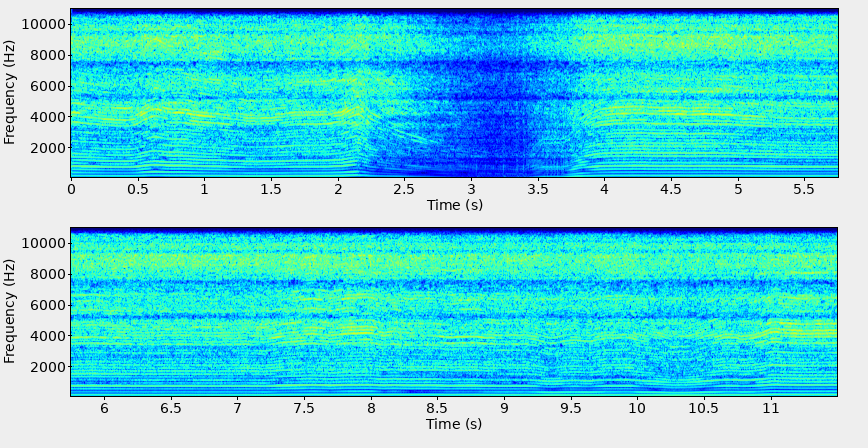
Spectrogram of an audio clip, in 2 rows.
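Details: Husqvarna 562XP 60cc chainsaw, back from the shop after dealer reflashed its software for dying when hot and stumbling, bucking dead windfall about two-thirds of a tank in: high steady scream dips briefly as chain bites, climbs back with no stumble; normal under load.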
